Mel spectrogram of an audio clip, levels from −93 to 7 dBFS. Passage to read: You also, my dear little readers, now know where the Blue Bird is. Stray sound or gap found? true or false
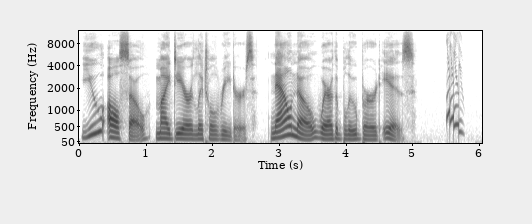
true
